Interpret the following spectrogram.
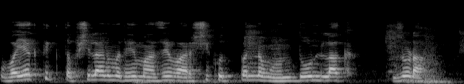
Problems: none marked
